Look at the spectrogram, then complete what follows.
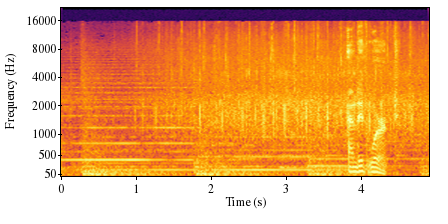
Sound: applause

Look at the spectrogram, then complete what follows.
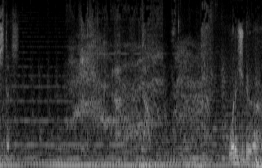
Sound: snarling

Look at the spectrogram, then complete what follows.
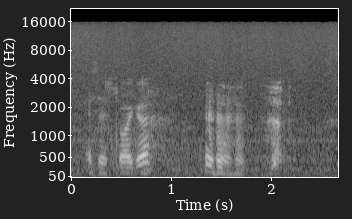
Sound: giggle

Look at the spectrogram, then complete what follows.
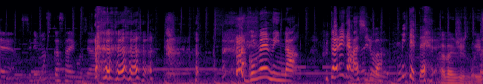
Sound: laughs

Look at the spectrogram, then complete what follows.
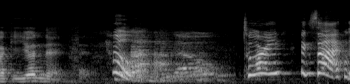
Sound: laughing

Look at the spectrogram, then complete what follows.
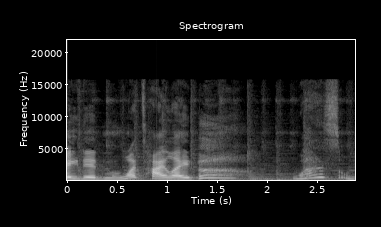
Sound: gasps

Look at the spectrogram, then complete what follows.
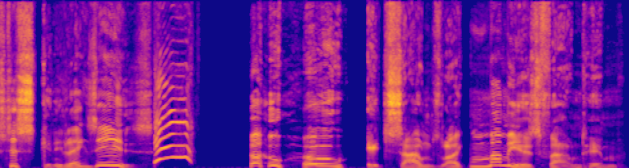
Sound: mummy pig screams

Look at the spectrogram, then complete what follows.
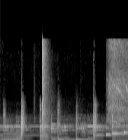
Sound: relaxed music; nail thuds; drill hums; relaxed music

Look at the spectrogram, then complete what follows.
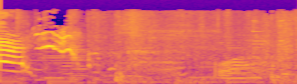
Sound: child screeching

